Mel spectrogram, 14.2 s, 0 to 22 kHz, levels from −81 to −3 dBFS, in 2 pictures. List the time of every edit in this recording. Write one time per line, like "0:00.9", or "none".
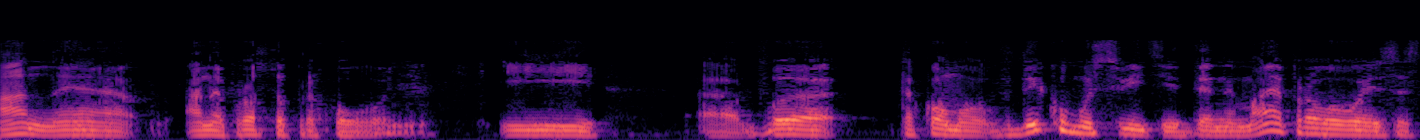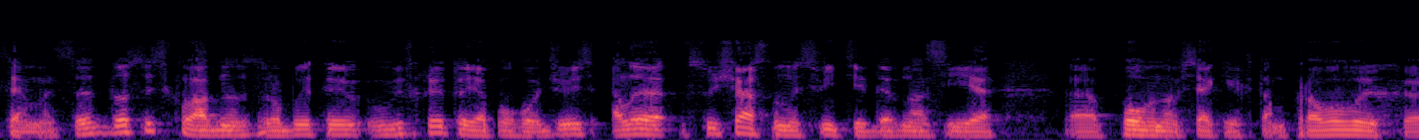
0:02.4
